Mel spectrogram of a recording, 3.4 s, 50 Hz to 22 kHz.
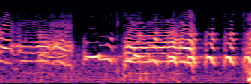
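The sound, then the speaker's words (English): Seagulls call by the water in the morning with many overlapping harsh, squealing cries that glide in pitch and continue almost without a break. “There's so many seagulls down here, it's cool. There's like, there must be about 30 seagulls around here in the morning.”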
